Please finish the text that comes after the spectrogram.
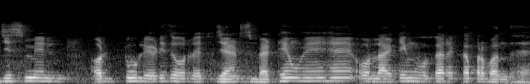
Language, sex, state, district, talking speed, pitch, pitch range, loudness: Hindi, male, Punjab, Fazilka, 180 wpm, 135 Hz, 130-150 Hz, -17 LUFS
